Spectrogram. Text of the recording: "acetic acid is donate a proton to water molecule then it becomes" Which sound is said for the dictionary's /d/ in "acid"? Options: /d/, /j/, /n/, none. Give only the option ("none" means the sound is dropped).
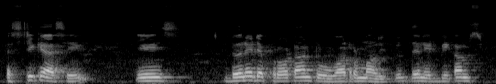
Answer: none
